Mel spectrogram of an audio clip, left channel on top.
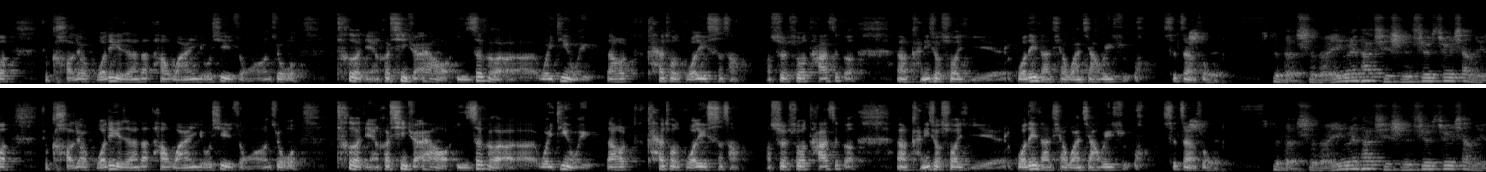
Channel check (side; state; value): both; normal; correlation 0.48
